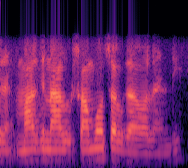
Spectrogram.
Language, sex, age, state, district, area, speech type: Telugu, male, 18-30, Andhra Pradesh, Anantapur, urban, conversation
